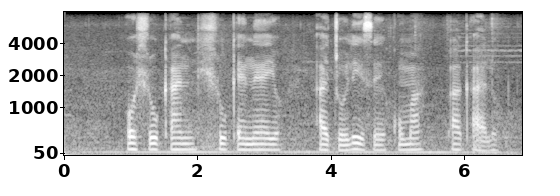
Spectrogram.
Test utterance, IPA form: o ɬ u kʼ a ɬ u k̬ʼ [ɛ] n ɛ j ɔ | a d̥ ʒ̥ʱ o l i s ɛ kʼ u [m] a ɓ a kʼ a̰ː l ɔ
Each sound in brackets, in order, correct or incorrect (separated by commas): correct, correct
